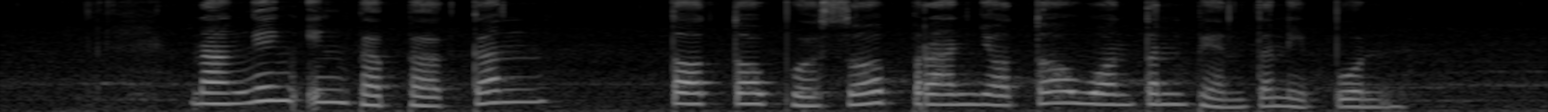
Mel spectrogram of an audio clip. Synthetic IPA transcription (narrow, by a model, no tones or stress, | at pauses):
naŋɪŋɪŋb̥ä̤b̥ä̤kan | t̪ɔt̪ɔb̥ɔ̤sɔpɾaɲɔt̪ɔwɔnt̪ənb̥ɛnt̪ənipʊn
